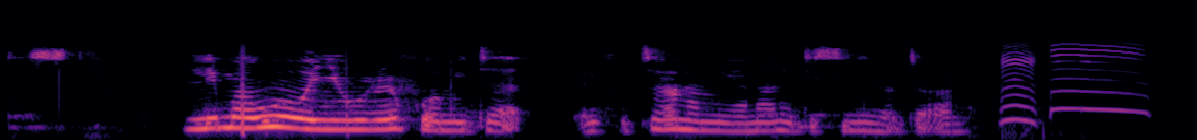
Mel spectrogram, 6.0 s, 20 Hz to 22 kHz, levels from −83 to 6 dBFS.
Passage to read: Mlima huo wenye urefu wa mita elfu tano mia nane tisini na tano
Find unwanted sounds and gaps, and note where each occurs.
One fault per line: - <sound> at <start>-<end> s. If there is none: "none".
- squeak at 5.0-5.8 s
